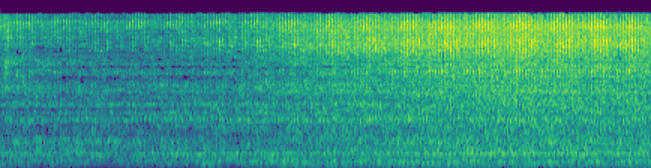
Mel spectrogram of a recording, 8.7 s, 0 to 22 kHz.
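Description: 2015 Honda Civic's four-cylinder engine idling steadily with a constant hum, growing gradually louder and hissier over the second half.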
